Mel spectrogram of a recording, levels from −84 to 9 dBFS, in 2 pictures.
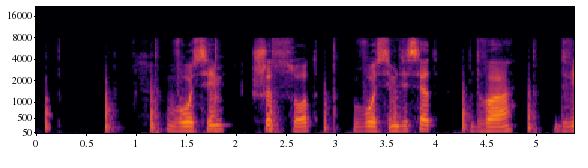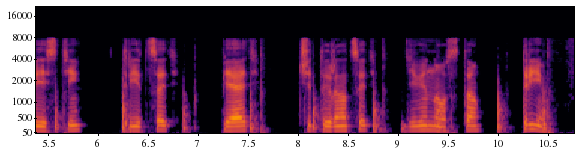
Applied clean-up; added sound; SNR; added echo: classical method spectral subtraction.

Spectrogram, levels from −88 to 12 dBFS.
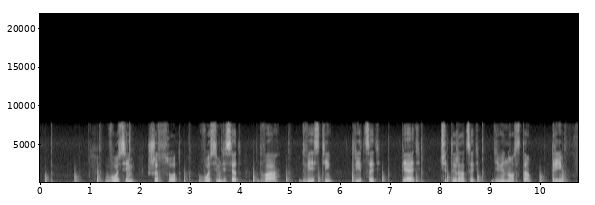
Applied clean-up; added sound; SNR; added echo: none; Walk, footsteps; 13 dB; none.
